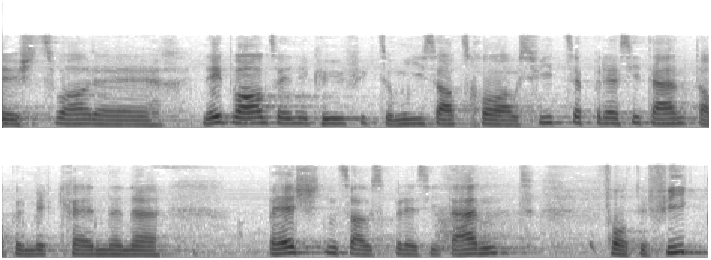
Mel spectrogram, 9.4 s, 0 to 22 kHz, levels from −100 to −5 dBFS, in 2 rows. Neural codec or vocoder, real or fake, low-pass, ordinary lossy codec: none; real; 7.2 kHz; none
